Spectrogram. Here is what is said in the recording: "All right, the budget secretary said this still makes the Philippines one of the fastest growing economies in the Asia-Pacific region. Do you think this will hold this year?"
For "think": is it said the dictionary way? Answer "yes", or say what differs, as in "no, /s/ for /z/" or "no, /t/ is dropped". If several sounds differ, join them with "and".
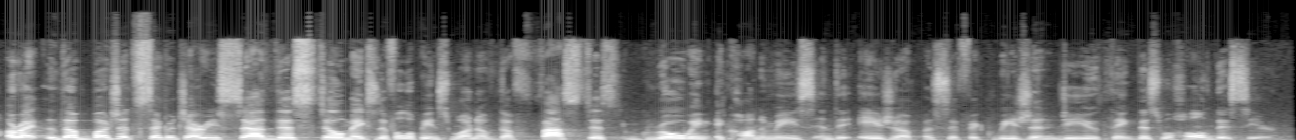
yes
